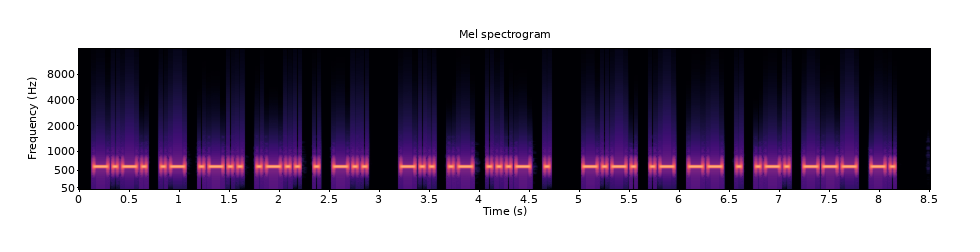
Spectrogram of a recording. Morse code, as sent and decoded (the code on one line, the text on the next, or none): -.-. .- .-.. .-.. -.. / -.. .- ...- . / -.-. .- -- . .-. --- -.
CALLED DAVE CAMERON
